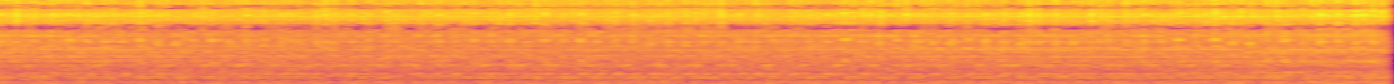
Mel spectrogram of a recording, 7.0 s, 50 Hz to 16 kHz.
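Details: 2009 Subaru Forester idling with AC on: a light repeating chirp, about four a second, starts in reverse, continues in drive and stops when shifted back to park.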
